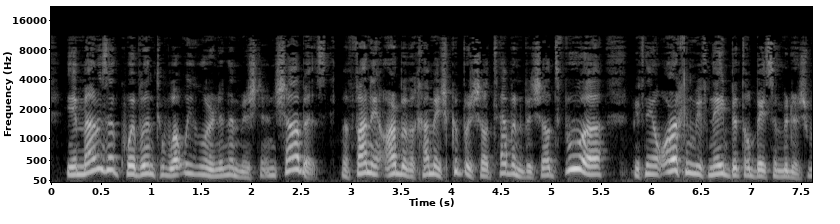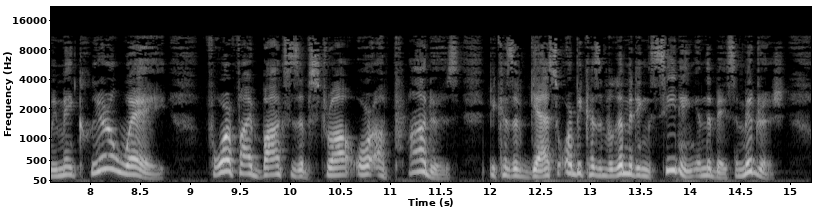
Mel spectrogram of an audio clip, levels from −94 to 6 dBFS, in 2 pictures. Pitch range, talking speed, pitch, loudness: 160-210 Hz, 155 wpm, 180 Hz, -24 LUFS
